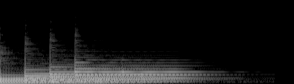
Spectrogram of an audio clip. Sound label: B Minor Major 7th Sharp 5th Bass; arpeggiated; JGuitar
